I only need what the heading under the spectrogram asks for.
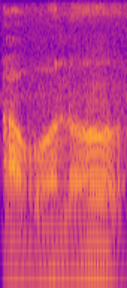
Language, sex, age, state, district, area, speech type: Telugu, male, 60+, Andhra Pradesh, West Godavari, rural, read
